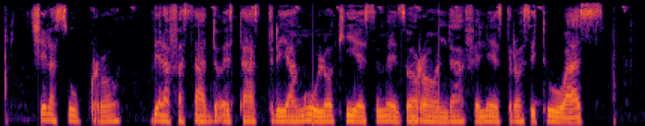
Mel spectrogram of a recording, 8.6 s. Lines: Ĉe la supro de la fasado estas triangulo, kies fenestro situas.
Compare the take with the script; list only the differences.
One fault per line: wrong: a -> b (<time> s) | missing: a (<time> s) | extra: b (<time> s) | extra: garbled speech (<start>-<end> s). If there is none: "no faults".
extra: mezo ronda (5.1 s)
